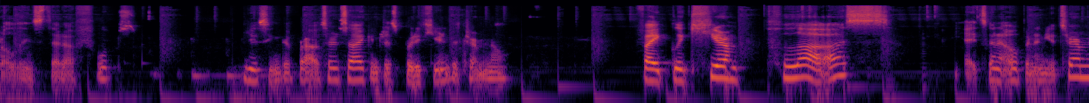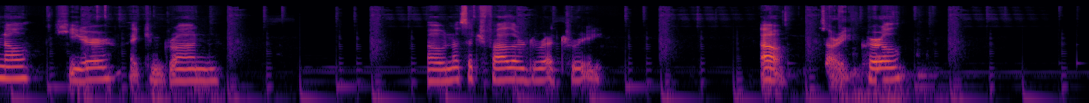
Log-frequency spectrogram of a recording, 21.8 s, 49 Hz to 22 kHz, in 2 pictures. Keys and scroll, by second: 0.0 super+c, 0.8 super+a, 1.5 super+c, 2.3 super+w, 12.4 super+v, 19.7 super+v.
